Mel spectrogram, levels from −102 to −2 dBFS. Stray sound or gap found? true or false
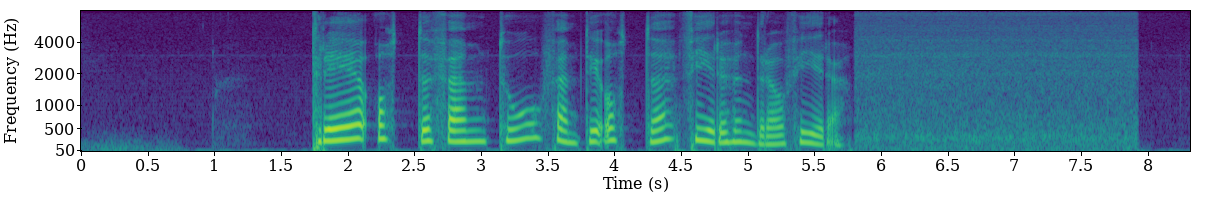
false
